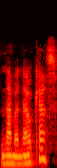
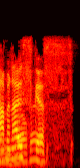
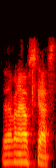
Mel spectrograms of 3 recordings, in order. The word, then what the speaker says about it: Lamanauskas: So next week we have Thomas Lamanaukas, which I've probably also butchered his name. Lamanauskas. Lamanauskas. There we go.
